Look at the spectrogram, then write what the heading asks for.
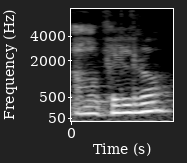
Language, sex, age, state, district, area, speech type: Odia, male, 60+, Odisha, Mayurbhanj, rural, spontaneous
